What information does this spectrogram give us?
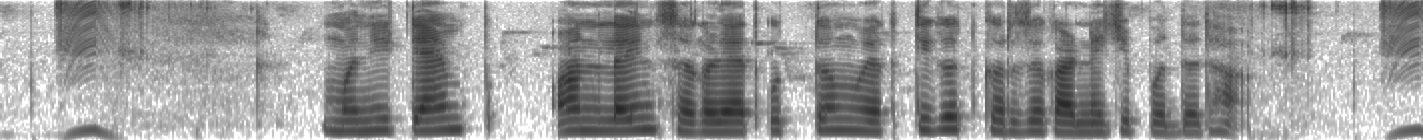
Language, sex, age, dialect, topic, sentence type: Marathi, female, 25-30, Southern Konkan, banking, statement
